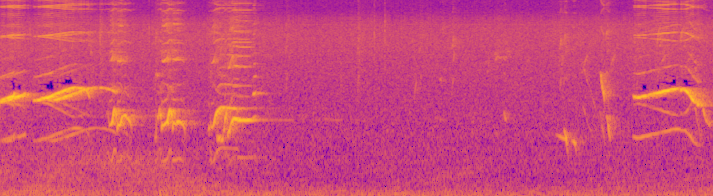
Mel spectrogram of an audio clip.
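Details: Several currawongs in good form calling loudly above the wetlands in Sydney Park, St Peters, Sydney; three quick bursts of ringing, slurred whistles, a quiet pause, then two more whistled phrases near the end.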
